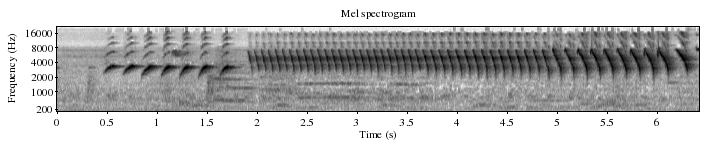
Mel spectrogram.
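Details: Canary song beginning with a few spaced whistled notes, then breaking into a long rapid high trill that turns into faster down-slurred notes.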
